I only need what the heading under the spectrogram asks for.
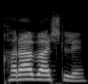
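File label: "qarabash" ergative, Archi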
